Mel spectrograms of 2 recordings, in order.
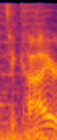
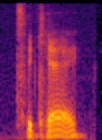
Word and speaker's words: Takei: Is it Takai or Takei? – Everyone who knows him knows it's pronounced Takei.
